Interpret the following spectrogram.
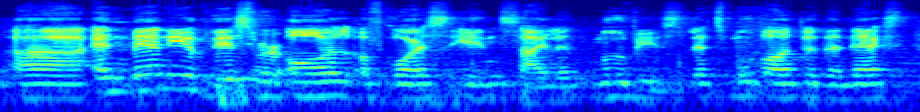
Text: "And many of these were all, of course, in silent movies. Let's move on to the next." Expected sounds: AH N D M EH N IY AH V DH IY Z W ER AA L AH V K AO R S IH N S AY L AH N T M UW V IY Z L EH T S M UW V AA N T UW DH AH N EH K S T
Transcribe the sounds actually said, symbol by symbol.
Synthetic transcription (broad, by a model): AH N D M EH N IY AH V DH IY S W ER AA L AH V K AO R S IH N S AY L AH N T M UW V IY S L EH T S M UW V AA N T UW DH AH N EH K S T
